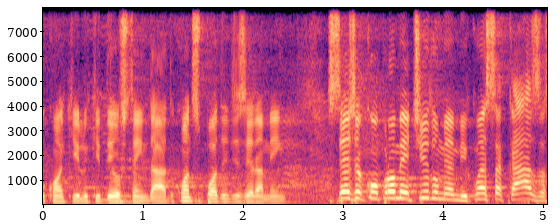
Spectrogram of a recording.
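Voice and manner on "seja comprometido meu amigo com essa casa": raised, higher preaching call; preaching exhortation. Acted. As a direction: urge the church to commit. (pregação exaltada, mais alta)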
